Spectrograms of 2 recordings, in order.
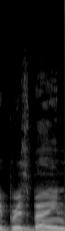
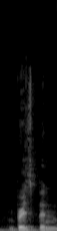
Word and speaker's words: Brisbane: jimmy's called brisbane bop i say brisbane because that's how it's pronounced in america brisbane bop anyway um you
